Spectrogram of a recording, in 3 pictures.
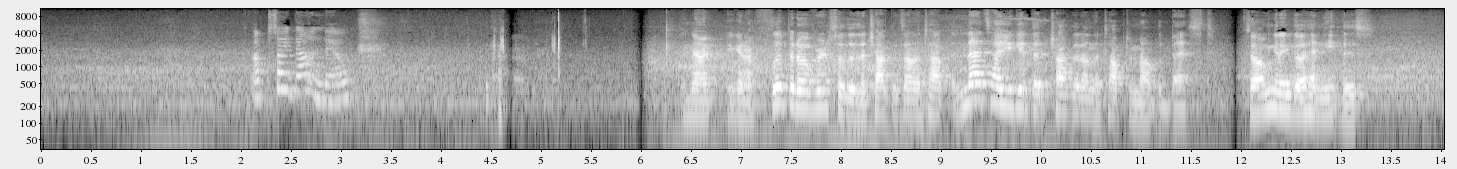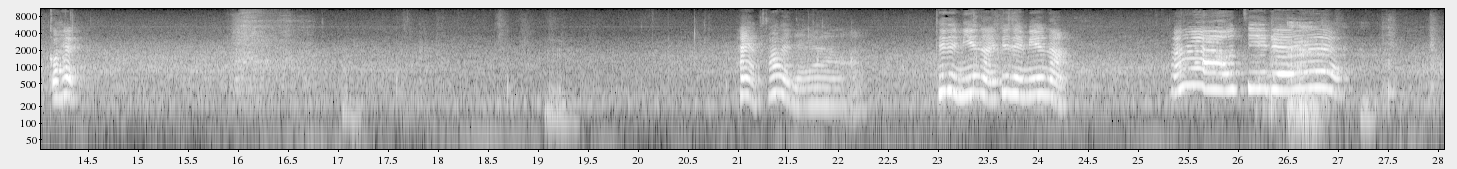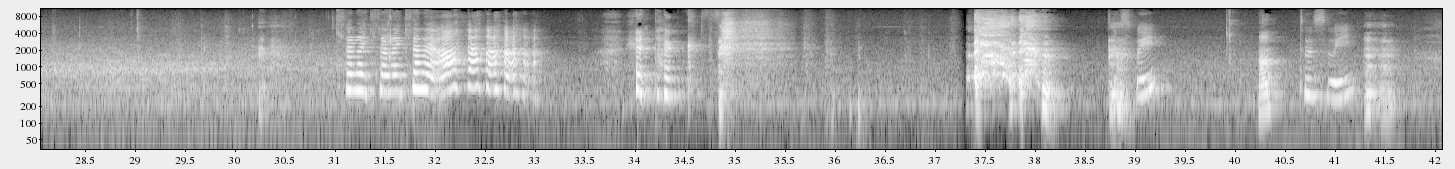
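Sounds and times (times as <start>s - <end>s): steady background hum: 0.0s - 42.0s
person humming mm: 17.0s - 17.3s, 19.0s - 19.5s
person chewing: 28.9s - 31.1s.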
